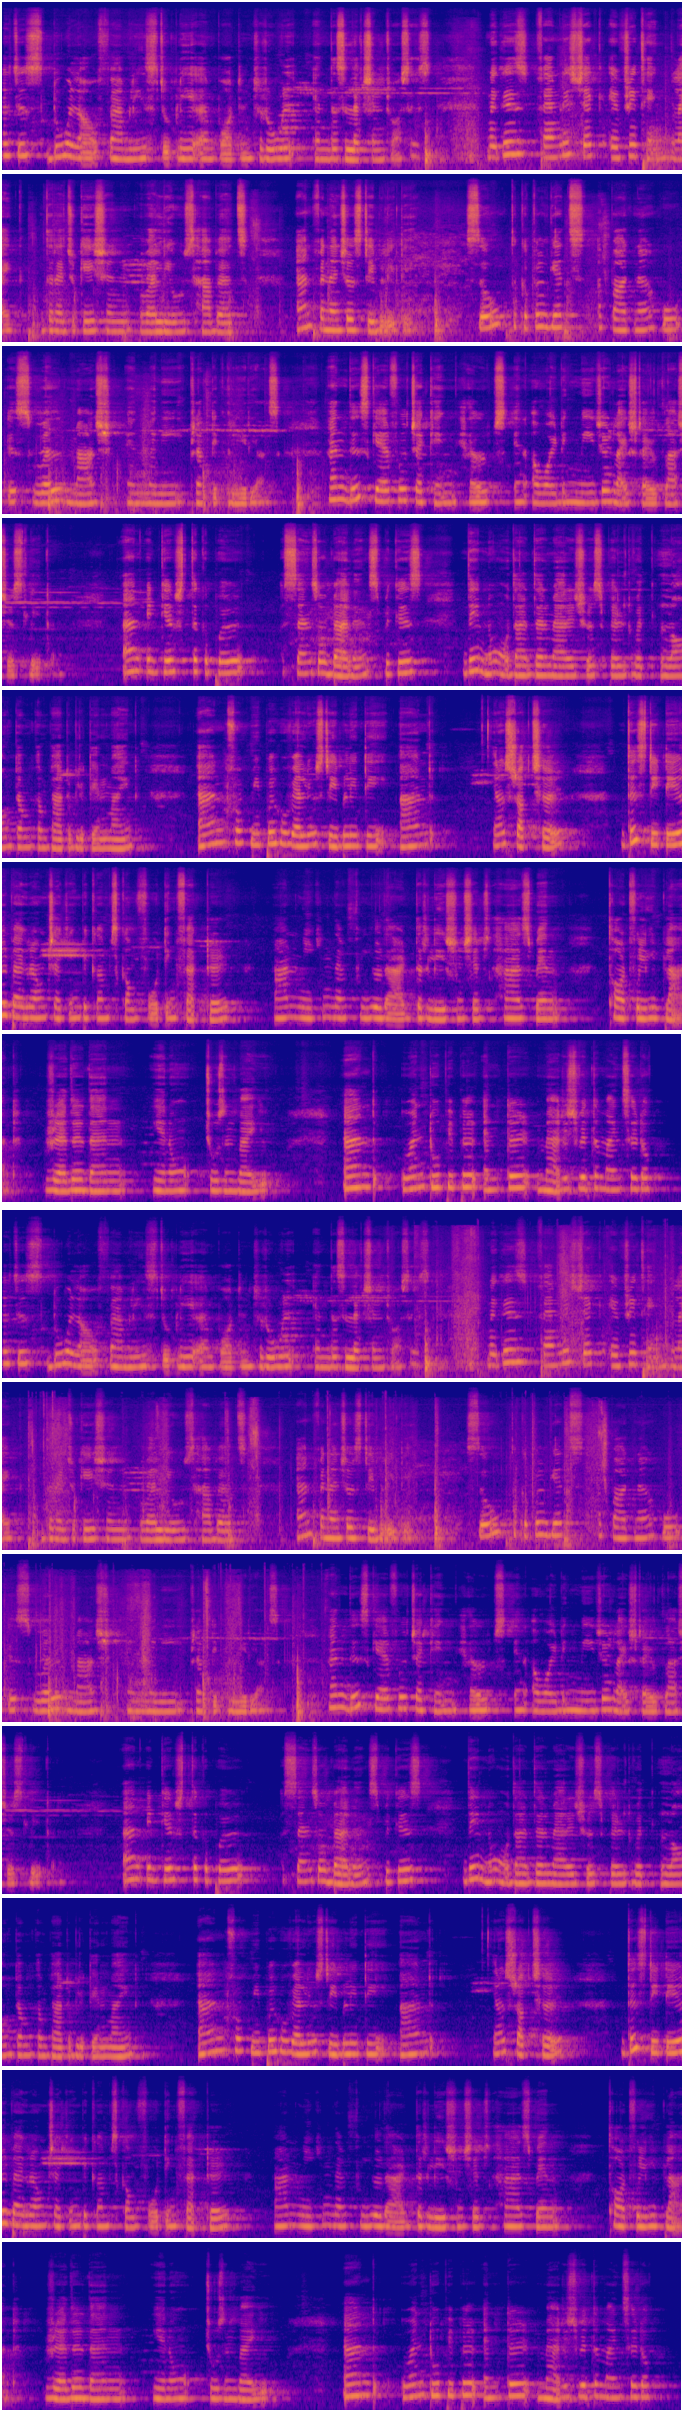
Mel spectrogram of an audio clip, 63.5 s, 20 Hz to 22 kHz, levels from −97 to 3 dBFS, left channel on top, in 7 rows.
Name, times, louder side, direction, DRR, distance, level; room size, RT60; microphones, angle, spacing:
voice 1, 0.0-9.2 9.6-30.4 30.9-42.0 42.5-48.4 49.0-53.1 53.4-54.6 55.0-56.0 56.4-58.0 58.4-59.4 59.7-63.0, left 3 dB, 40° left, 12 dB, 1.4 m, -32 dB
sound 1, 5.1-22.6, right 3 dB, 55° right, 1.1 m, -42 dB
29.0 x 23.5 x 8.5 m, 0.74 s
head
